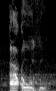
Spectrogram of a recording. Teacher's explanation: جیسے ہم نے مشق کی اعوذ، پہلے حمزہ ہے، حمزہ کو سختی کے ساتھ ادا کریں گے اور حمزہ عین میں فرق کریں گے. حمزے کا مخرج الگ ہے ابتدائے حلق اور عین کا مخرج، وسط حلق یعنی درمیان حلق. تو اب مخرج کے تحت ان حروف کو ادا کرنے کی کوشش کیجیے اور حرکات کو بھی دراز نہ ہو، بغیر کھینچے بغیر جھٹکا دیے معروف پڑھیں گے.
